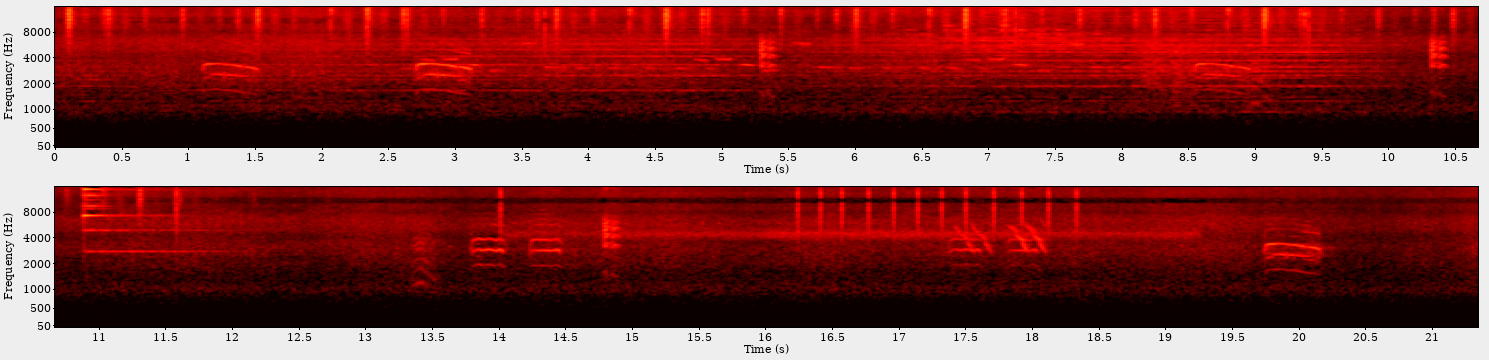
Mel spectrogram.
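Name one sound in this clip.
Short high chirps sound again and again.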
